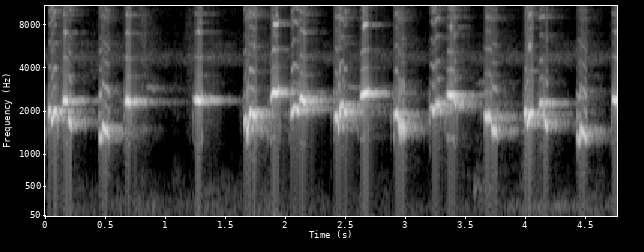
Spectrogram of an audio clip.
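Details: Sooty-headed bulbul singing a slow rapid-fire 'ropel pelan' style song, used as a lure to make other birds sing: bubbly whistled notes, short rising and falling slurs, tightly repeated with a brief pause.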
